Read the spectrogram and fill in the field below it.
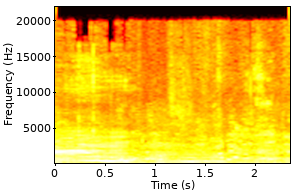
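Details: Calf at the Raniganj cattle market in Dinajpur, Bangladesh, on 15 January 2025, where Friesian and cross-breed bull calves are sold. Two short, slightly falling moos come over steady crowd murmur and bargaining voices.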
